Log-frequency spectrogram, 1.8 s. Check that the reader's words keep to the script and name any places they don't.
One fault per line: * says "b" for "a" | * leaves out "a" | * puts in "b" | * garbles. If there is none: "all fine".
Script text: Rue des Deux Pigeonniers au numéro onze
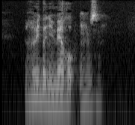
* leaves out "des Deux Pigeonniers"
